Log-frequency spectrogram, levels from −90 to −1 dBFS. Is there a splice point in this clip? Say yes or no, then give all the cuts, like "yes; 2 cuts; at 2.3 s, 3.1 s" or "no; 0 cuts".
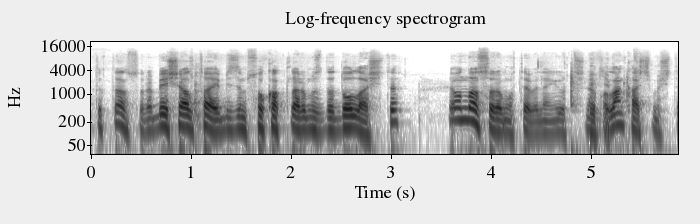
no; 0 cuts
